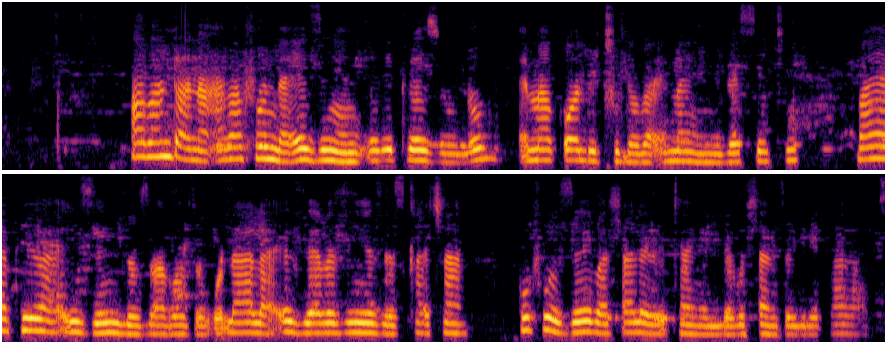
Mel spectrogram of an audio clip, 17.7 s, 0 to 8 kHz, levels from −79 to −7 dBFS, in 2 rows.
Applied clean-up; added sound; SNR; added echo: none; none; none; none.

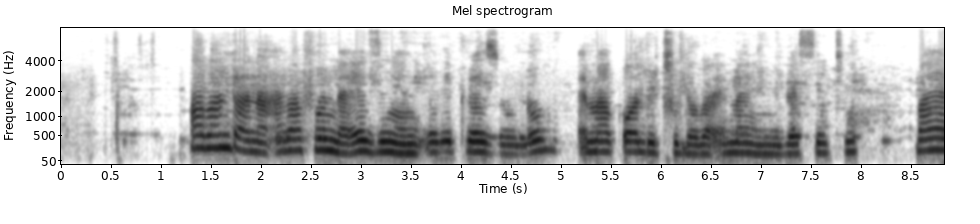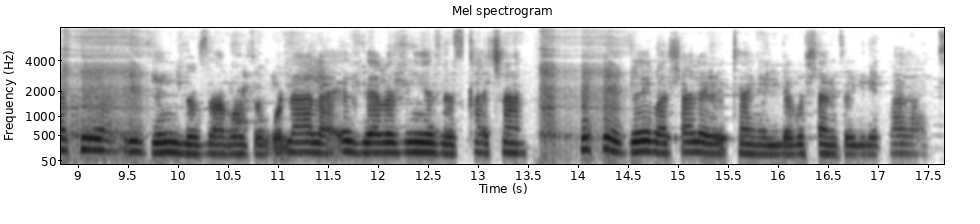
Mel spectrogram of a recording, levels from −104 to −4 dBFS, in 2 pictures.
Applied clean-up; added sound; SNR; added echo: neural mask model RNNoise.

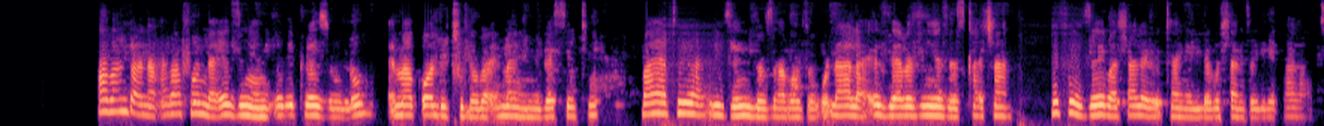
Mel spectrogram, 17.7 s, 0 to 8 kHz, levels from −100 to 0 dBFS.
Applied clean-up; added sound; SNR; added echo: neural mask model DeepFilterNet 3.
